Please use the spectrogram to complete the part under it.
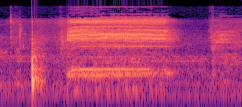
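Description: Small servo motors whir as a robot joint turns.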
